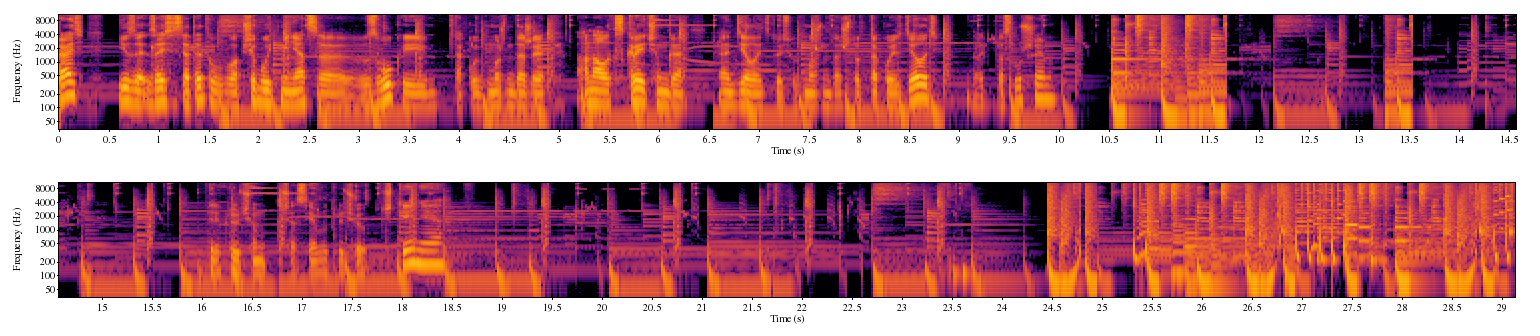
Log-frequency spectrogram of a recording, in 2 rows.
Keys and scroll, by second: 11.5 space, 23.4 space.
